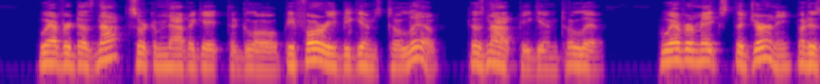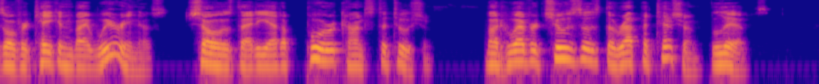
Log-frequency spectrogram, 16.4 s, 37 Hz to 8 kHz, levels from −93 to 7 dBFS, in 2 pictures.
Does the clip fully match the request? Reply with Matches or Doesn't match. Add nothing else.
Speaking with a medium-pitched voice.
Doesn't match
